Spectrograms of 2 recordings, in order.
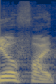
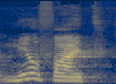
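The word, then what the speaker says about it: neophyte: form there's a Nei ne how do you pronounce this NE neoy thank you Jonathan uh neofight Benjamin neoy and the guru and the neight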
